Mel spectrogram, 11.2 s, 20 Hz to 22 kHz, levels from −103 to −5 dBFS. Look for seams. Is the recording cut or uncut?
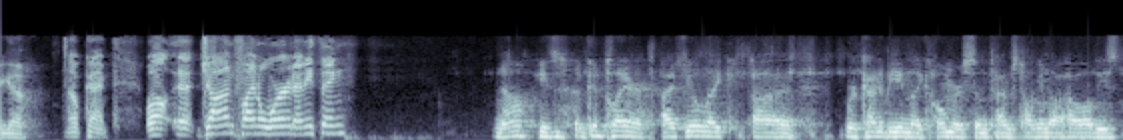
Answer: uncut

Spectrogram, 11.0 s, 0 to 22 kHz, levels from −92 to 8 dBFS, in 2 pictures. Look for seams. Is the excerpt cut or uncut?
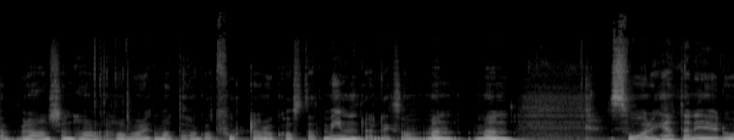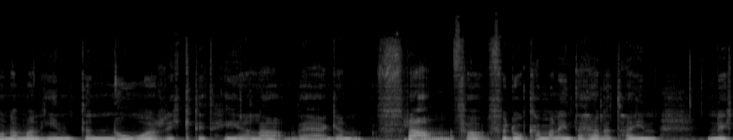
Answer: cut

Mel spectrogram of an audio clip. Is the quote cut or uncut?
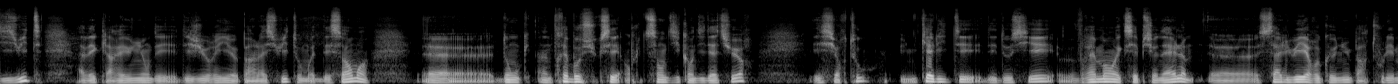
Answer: cut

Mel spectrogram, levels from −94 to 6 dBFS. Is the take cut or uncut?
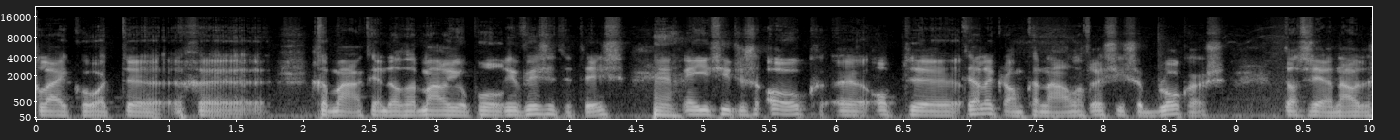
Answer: cut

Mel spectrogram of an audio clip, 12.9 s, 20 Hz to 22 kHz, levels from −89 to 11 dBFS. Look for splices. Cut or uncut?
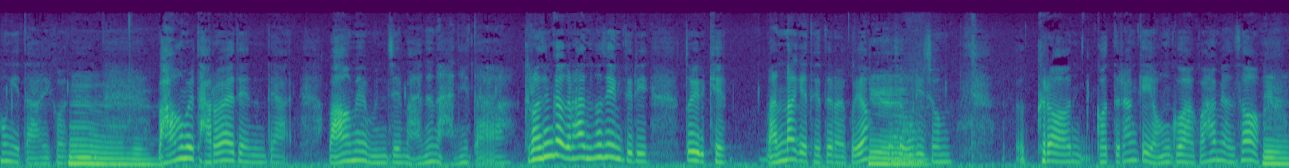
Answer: uncut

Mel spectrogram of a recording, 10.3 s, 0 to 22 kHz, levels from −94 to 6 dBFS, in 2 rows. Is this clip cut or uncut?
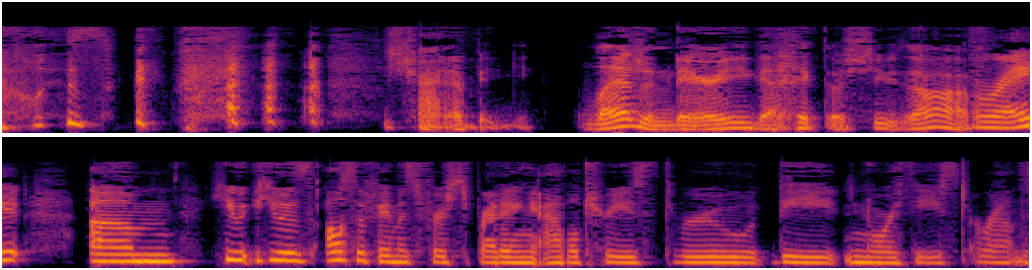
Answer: uncut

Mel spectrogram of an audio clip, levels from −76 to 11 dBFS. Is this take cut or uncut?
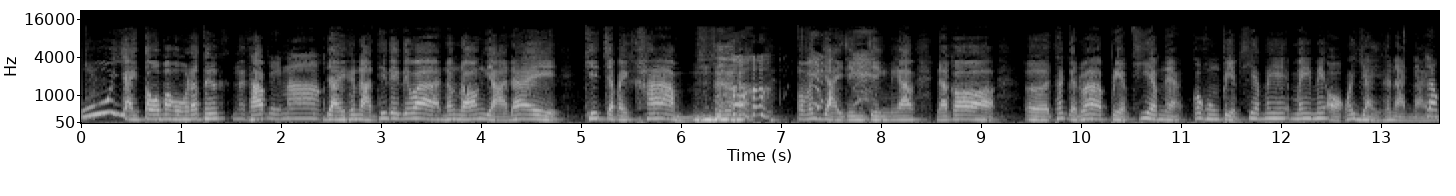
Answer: uncut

